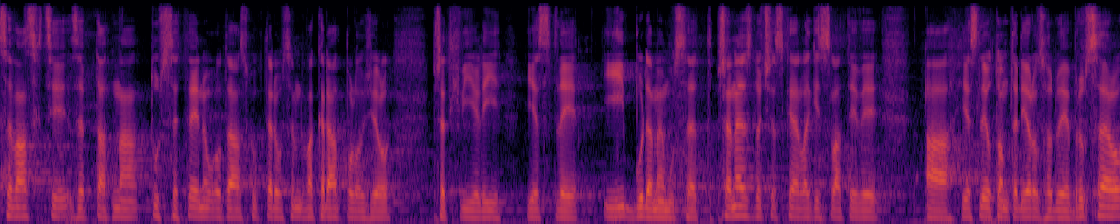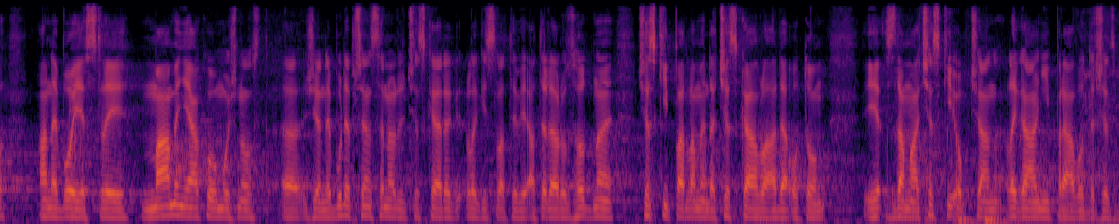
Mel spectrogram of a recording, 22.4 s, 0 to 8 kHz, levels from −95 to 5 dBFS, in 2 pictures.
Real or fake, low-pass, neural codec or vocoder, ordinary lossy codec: real; 7.2 kHz; none; AAC, 48 kbps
